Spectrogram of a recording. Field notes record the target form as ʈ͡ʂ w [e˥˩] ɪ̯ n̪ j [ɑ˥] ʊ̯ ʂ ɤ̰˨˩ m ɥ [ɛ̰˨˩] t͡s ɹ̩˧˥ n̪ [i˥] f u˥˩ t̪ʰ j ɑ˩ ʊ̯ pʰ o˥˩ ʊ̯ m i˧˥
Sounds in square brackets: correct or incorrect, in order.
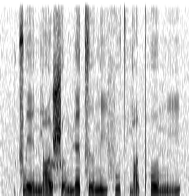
correct, correct, incorrect: ɛ˥, incorrect: i˥˧

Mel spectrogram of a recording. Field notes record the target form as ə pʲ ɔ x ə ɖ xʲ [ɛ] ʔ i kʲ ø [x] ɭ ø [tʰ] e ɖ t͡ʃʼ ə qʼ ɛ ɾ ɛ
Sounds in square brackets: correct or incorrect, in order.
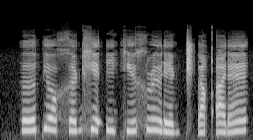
correct, correct, incorrect: ɾ

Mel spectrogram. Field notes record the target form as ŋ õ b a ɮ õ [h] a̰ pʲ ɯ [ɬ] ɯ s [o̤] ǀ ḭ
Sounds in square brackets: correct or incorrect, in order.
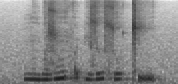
incorrect: f, incorrect: z, incorrect: o

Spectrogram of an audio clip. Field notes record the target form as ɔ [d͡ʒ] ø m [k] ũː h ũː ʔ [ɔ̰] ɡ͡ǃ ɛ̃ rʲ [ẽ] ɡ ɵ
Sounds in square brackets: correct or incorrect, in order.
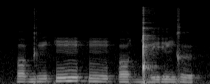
incorrect: ɡ, correct, incorrect: ɔ, incorrect: ɛ̃

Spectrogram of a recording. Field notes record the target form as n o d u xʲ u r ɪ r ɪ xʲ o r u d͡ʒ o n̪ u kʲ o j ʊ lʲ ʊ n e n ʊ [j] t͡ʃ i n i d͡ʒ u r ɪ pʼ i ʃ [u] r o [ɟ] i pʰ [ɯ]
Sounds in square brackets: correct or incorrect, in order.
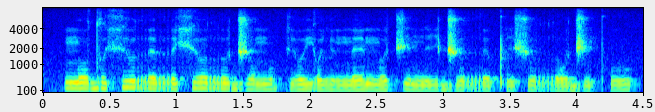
incorrect: none, correct, incorrect: d͡ʒ, incorrect: u

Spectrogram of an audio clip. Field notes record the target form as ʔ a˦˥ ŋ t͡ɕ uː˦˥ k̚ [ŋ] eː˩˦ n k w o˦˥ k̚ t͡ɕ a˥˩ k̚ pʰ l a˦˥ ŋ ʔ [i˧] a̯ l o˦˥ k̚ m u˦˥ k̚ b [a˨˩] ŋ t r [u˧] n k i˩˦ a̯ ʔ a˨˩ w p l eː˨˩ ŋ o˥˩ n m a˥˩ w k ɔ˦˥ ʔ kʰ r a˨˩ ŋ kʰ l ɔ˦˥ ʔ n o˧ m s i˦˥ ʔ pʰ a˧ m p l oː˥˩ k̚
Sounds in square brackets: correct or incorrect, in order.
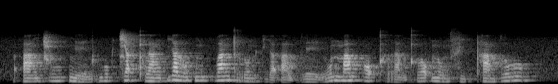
correct, incorrect: i˥˩, incorrect: a˥˩, incorrect: o˧

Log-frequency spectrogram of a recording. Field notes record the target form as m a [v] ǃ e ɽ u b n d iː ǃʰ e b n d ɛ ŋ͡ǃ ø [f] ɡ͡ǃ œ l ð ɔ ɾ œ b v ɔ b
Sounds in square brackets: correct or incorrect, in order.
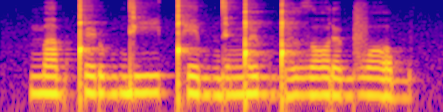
incorrect: b, incorrect: b

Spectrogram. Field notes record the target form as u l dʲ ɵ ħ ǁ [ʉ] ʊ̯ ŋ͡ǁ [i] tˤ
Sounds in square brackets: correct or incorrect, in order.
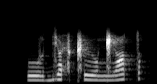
correct, correct

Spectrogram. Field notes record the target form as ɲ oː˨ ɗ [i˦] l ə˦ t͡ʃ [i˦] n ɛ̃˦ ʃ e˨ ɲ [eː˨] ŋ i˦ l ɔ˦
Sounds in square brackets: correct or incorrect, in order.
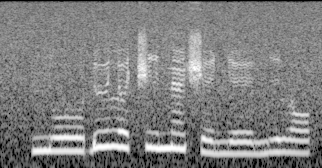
incorrect: ɨ˦, correct, correct

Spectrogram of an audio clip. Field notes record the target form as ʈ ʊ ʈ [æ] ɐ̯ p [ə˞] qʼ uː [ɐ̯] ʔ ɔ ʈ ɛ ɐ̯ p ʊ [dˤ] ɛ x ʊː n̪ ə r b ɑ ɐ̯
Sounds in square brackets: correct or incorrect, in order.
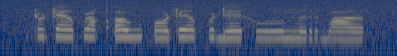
correct, correct, incorrect: none, incorrect: ɖ

